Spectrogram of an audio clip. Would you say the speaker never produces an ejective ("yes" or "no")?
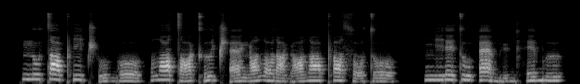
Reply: no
